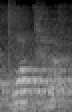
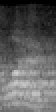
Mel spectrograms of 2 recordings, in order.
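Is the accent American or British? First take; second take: British; American. First: It is said in a British accent. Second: It is said in an American accent. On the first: "no inglês britânico eles falam" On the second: "No inglês americano eles falam"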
